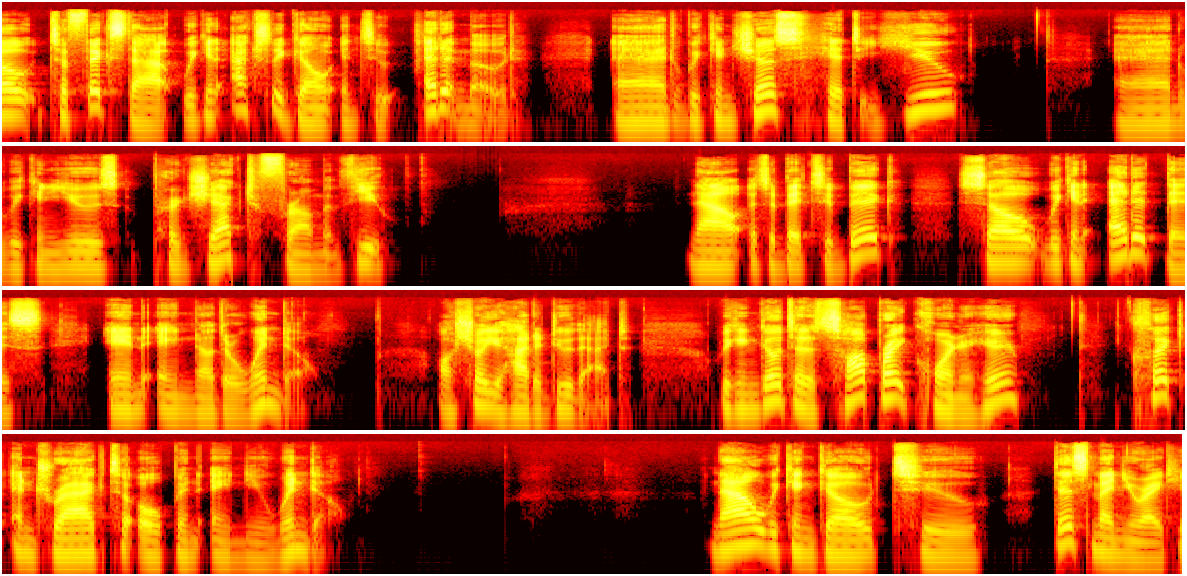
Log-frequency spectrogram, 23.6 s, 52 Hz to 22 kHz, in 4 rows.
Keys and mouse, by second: 2.1 Tab, 4.5 u, 17.5-20.0 drag.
